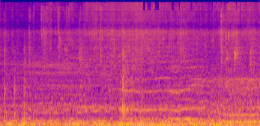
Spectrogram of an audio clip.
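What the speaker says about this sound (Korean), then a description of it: "물 졸졸 좀 뿌려봐요" Water trickles and splashes steadily while rinsing out residue, a continuous soft hiss over a low hum with no pauses.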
